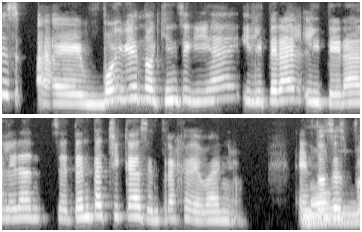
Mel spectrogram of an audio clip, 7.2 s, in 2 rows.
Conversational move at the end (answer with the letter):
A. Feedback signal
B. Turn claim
A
